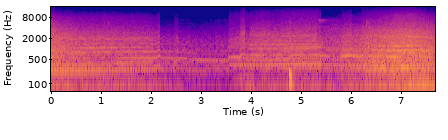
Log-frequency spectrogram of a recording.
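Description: GT3 race cars racing on the Nordschleife in the Project Cars game on PS4, engines droning and shifting pitch through a corner with gear changes, a sharp brief tire squeal partway through, and revs climbing again near the end.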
